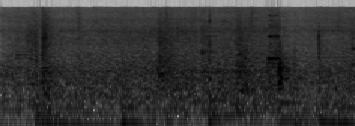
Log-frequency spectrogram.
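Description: Steady background noise with a low hum, a few faint short sounds and a brief thin tone near the end.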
